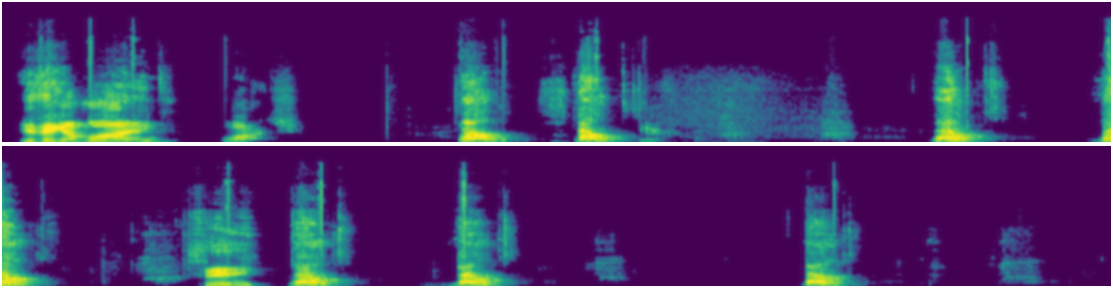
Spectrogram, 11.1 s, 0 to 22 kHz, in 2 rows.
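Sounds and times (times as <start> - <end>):
speech: 0.1 - 1.6, 2.3 - 3.5, 4.6 - 5.8, 6.5 - 8.2
female dog barking: 2.2 - 3.4, 4.6 - 5.9, 7.0 - 8.2, 9.5 - 10.0.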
